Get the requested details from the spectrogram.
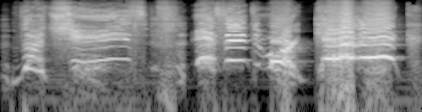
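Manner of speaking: put-on screaming voice. Retelling how a customer started screaming: imitating a customer screaming. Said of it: "this woman just starts screaming".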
